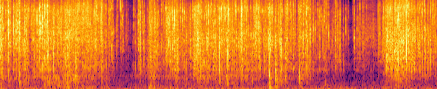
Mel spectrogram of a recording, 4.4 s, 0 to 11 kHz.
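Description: A folded white tissue paper sheet with a gold star print rests on a patterned blanket while fingertips run along and smooth the fold. The result is a steady, bright crinkling and rustling with almost no low end, dipping briefly around 1.3 and 3.5 seconds before resuming.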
